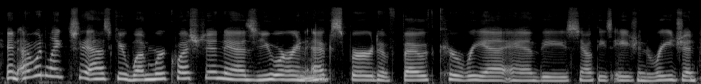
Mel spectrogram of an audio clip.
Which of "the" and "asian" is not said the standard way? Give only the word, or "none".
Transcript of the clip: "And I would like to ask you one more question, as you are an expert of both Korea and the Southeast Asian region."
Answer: none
